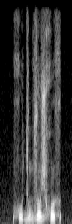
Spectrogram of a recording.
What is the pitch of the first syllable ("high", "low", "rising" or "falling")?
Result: low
